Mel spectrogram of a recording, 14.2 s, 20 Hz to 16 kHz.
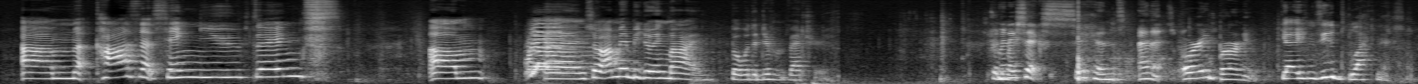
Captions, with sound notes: um, cards that sing you things. Umm, (alert noise) Umm, so I'm gonna be doing mine, but with a different battery. 26 seconds and it's already burning. Yeah you can see the blackness.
